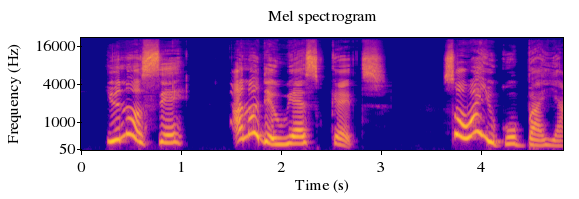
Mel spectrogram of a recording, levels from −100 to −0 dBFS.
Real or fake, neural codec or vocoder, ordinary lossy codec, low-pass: real; none; none; none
